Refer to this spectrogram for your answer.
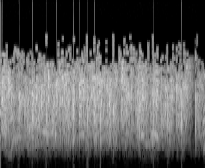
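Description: A crowd at the Blue Chip Speakers Meeting applauds a speaker steadily for about four seconds: dense, loud, even clapping with sharp individual claps popping out of the wash. It thins slightly just before the end.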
